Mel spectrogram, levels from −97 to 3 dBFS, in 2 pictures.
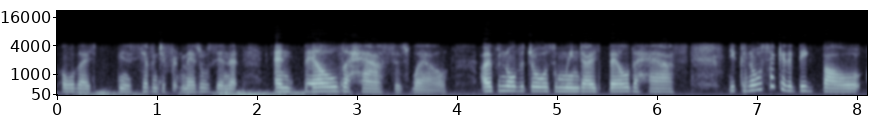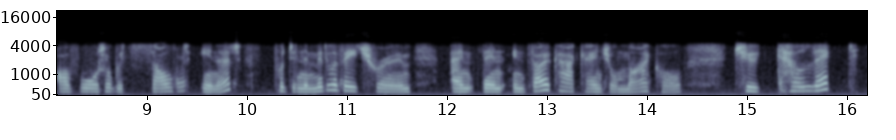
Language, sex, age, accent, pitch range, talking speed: English, female, 40-59, Australian, 150-210 Hz, 180 wpm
